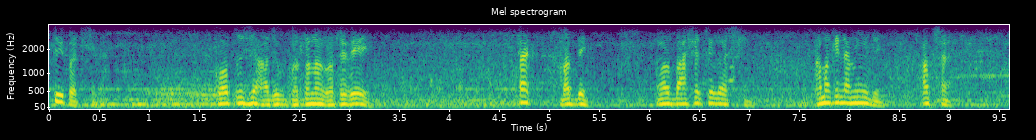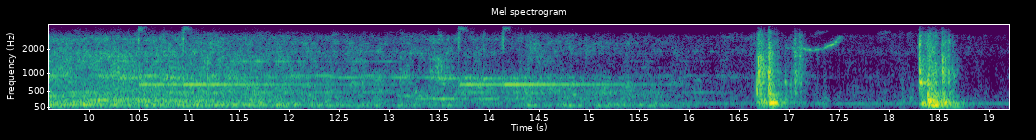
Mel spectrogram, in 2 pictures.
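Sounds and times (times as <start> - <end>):
speech: 0.0 - 3.4, 4.7 - 5.5, 6.1 - 9.2
steady low hum: 0.0 - 19.1
door being opened after doorbell ring: 16.7 - 17.2.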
